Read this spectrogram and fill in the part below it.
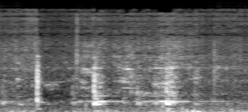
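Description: Onion and capsicum frying in a pan for a chapathi egg roll filling, with a soft sizzle under several distinct spatula scrapes and taps against the pan, close and moderately loud; no voices.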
